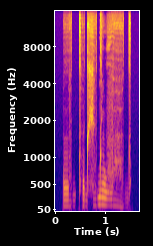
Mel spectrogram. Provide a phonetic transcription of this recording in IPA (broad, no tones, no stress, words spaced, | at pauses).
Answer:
la̤dtʰədʃə̤dĩw va̤d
